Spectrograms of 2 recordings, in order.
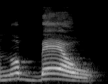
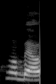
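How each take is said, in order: First: "Nobel" with the final "bel" stressed; stress on last syllable. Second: Said in the usual way. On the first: Shown as a demonstration. Teacher showing students the tonic syllable, "Nobel" stressed on "bel". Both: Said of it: "última sílaba tônica".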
